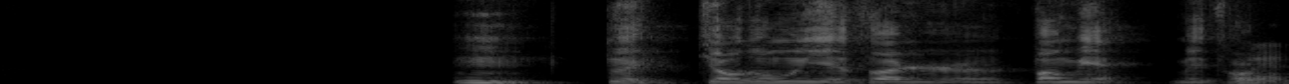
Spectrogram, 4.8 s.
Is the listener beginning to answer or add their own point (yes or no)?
yes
